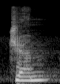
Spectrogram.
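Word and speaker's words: Cem: Jim.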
